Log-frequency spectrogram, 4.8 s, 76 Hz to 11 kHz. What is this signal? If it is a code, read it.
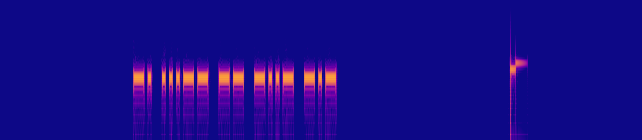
Morse code, heard as a keyed tone, about 43 wpm, 700 Hz. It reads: N3MXK
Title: USA Call Signs - 5 Characters - 3x Character Spacing - 45wpm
